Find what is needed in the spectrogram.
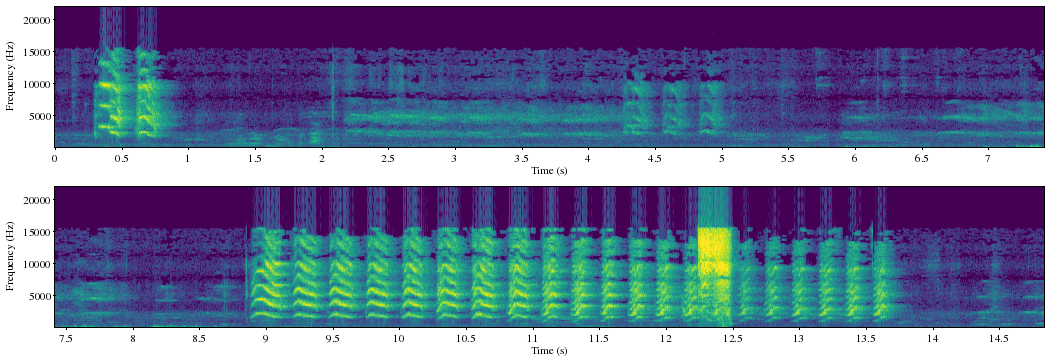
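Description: Parakeets during a beak-to-beak feed exchange between an Indian ringneck and an Alexandrine. There is a short loud squawk at the start and a few soft low thumps in the middle. Then comes a fast run of rising high chirps, about five a second, lasting some four seconds, with a sharp click near its end.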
